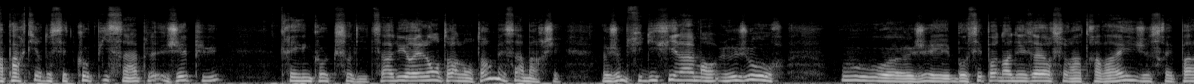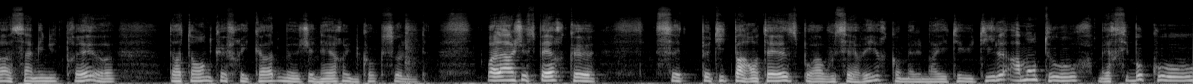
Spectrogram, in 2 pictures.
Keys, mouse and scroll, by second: 6.2-7.4 drag, 7.7-10.7 drag, 11.1-14.9 drag, 15.6-16.5 drag, 16.7-17.9 drag, 18.1-19.1 drag, 19.6-21.0 drag.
